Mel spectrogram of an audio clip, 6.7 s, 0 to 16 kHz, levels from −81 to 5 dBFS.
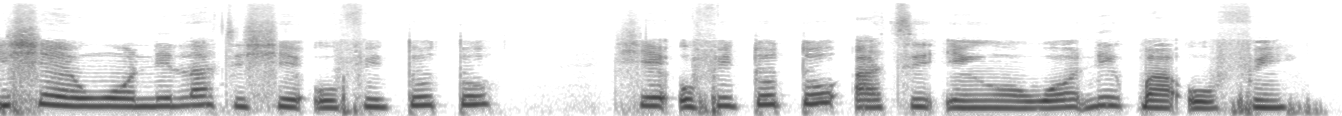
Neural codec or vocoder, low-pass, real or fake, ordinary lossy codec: vocoder, 48 kHz, 128 mel bands, Vocos; 14.4 kHz; fake; AAC, 48 kbps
